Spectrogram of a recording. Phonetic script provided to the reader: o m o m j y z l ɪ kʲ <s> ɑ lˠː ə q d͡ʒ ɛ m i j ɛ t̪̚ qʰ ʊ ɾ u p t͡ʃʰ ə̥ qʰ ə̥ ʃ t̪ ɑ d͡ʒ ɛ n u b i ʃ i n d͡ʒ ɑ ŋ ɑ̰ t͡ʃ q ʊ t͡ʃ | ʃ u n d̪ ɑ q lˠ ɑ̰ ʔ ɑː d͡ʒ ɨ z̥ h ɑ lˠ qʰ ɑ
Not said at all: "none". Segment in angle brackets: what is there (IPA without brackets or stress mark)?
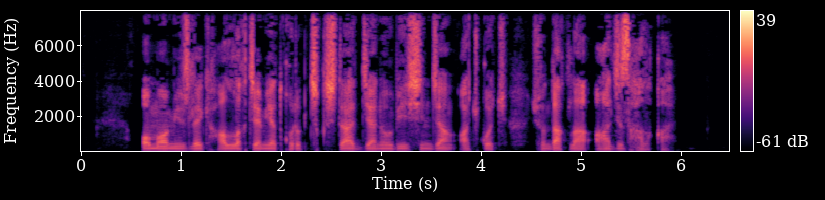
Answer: h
